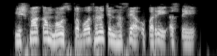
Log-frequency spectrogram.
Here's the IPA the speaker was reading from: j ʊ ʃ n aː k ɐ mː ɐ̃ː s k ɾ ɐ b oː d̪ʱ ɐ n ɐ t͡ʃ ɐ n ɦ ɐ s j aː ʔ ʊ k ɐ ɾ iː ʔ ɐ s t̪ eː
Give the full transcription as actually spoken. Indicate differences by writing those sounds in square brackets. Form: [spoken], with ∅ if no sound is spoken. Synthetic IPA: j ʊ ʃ [m] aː k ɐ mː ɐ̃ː s [p] ɾ ɐ b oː d̪ʱ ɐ n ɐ t͡ʃ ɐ n ɦ ɐ s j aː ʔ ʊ [p] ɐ ɾ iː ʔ ɐ s t̪ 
